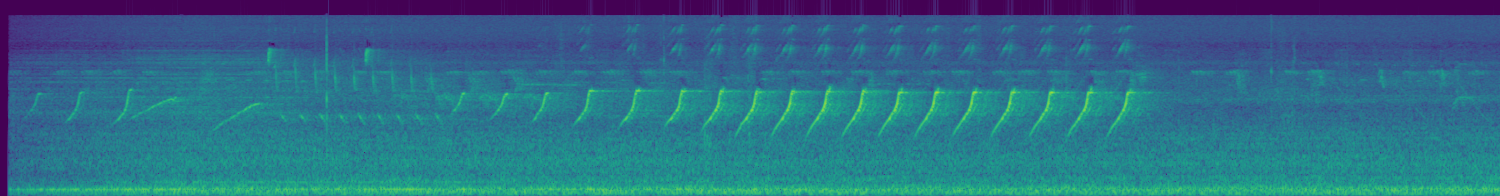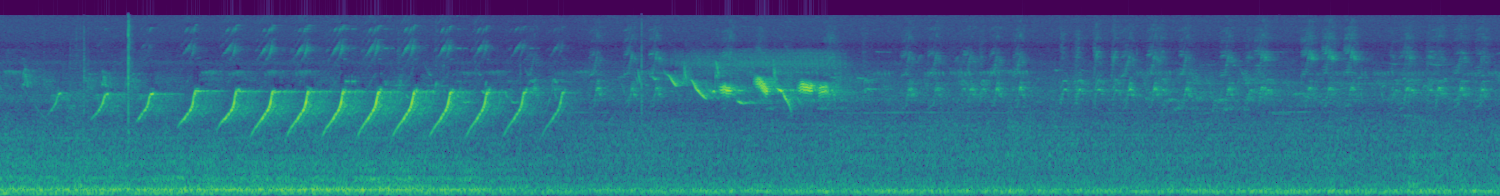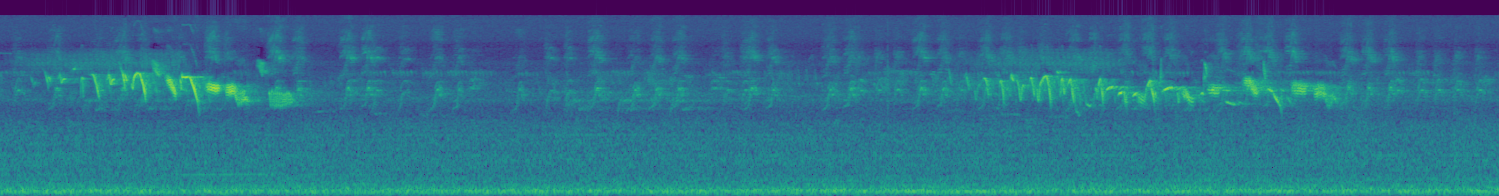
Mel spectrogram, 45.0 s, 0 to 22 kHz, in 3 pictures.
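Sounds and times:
songbirds singing: 0.1 - 44.9.

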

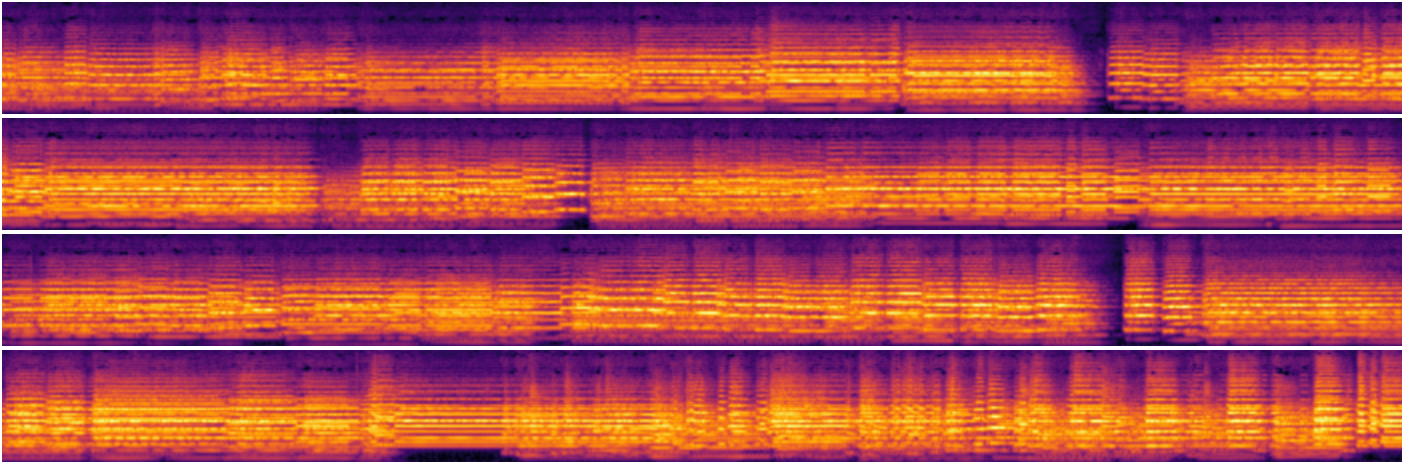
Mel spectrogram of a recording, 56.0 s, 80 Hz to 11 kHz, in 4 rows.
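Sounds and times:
trumpet ensemble playing chords: 0.0 - 56.0.

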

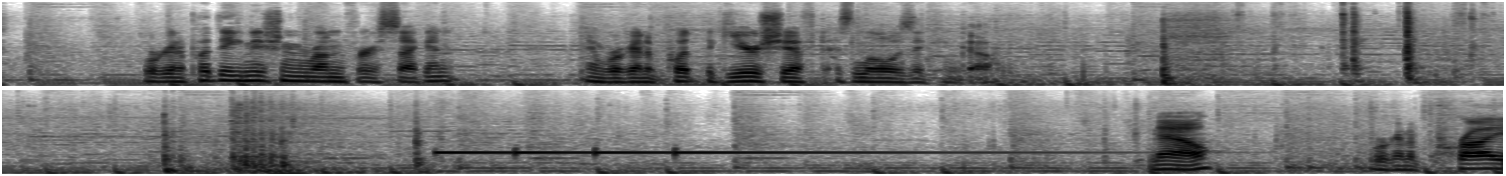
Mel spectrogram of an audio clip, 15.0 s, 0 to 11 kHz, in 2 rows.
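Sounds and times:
background music: 0.0 - 15.0
steady high tone: 9.7 - 13.6.

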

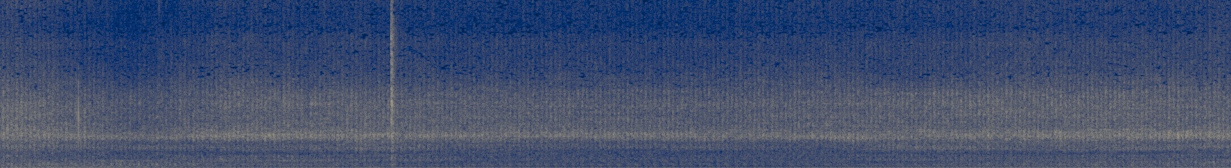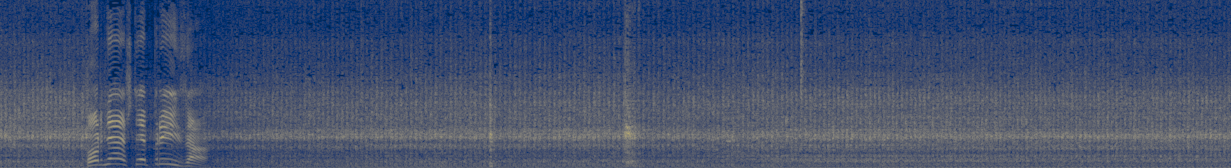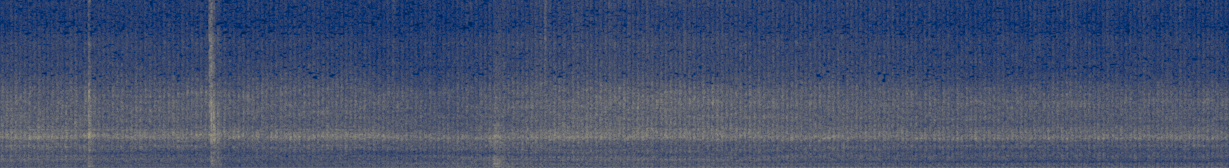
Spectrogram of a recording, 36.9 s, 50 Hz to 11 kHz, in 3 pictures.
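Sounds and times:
diesel tractor engine idling: 0.0 - 36.9.

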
